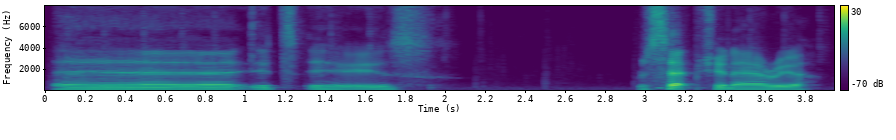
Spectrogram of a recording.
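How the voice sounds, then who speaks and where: A man's voice: mid-range voice, drawn-out words, clean tone, no room sound, clean studio sound. A young man playing along in a game stream, giggling, teasing and humming tunes. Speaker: co-player. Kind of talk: casual gameplay banter.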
